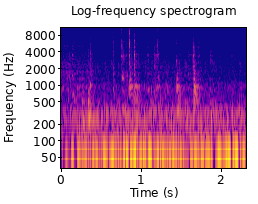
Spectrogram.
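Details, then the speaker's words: Electric fuel pump on a 1968 VW Beetle that had sat, fuel filter looking empty: slow, uneven light clicking, quieter and lazier than it should be, gurgling, no fuel seen; weak pump or low tank fuel suspected. "the pump should be making a lot more racket than that"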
